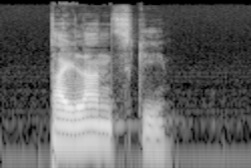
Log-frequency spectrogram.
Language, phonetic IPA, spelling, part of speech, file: Polish, [tajˈlãnt͡sʲci], tajlandzki, adjective, Pl-tajlandzki.ogg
